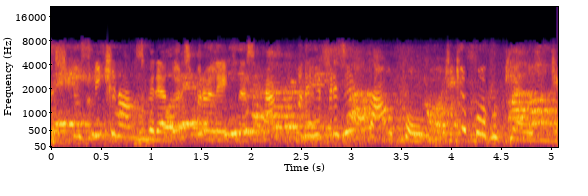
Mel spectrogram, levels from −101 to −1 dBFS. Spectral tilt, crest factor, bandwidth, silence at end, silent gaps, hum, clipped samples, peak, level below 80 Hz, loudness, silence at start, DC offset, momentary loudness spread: -3.5 dB/octave; 14 dB; 8.2 kHz; 0 s; none; none; under 0.1%; -4 dBFS; -58 dBFS; -17 LUFS; 0 s; under 0.1%; 3 LU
